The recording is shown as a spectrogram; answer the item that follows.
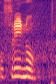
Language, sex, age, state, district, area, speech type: Nepali, female, 18-30, West Bengal, Darjeeling, rural, read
